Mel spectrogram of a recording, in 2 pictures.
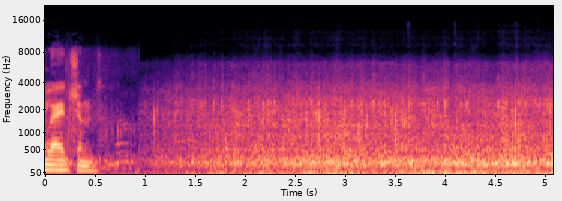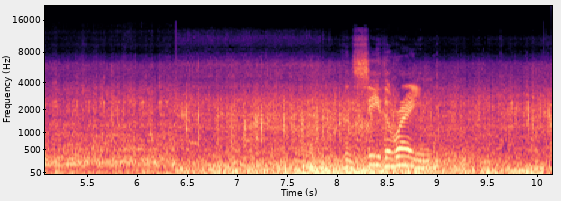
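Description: Bicycle tyres crunch on a gravel road.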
